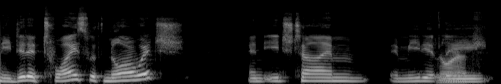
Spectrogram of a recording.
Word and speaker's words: Norwich: He did it twice with Norwich and each time immediately Norwich. Norwich. Norwich. Remember you got the English. It's their words. So even though it's bonkers, we have to pronounce it there.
